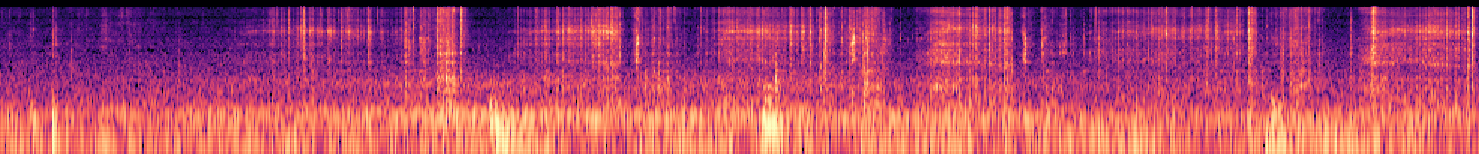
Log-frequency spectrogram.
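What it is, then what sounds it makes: Very dry bar soap. A utility knife blade shaves and scrapes curls off the surface of a palm-sized, very dry, solid cream-colored Sorti bar soap held in the hand. The result is a quiet, steady run of dry, crisp scraping and crackling, bright and papery, with sharper clicks as the blade catches, over a faint low hum.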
